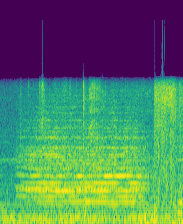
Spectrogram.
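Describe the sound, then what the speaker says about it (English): Train passing close by with a steady rumble and a long, sustained horn blast, heard from beside the tracks during a bike ride, with no talking. "Okay, here comes the train."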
